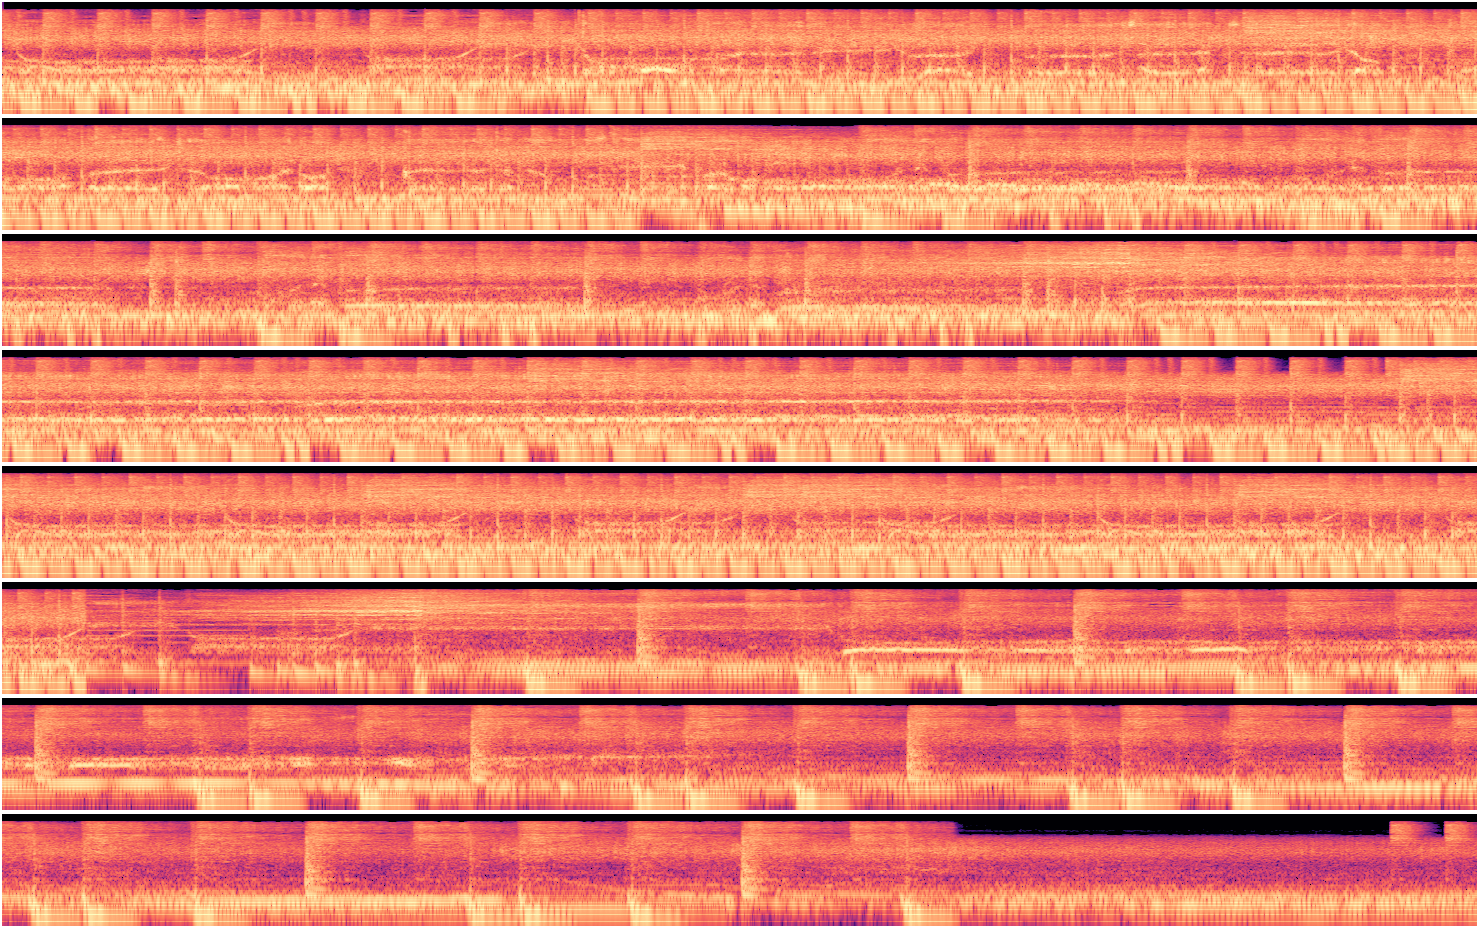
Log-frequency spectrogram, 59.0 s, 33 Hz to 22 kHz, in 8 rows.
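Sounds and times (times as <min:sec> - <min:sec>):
rapid pounding low end: 0:00.0 - 0:56.9
death metal song: 0:00.0 - 0:59.0.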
